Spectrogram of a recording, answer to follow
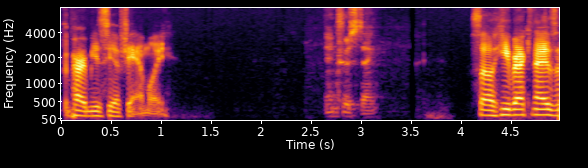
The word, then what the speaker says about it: Paramecia: Yeah, he said a Paramisa user. I'm probably pronouncing that wrong. But... Yeah, it's Paramecia. Yep. Other translations I've seen is Paramithia. Like Mithia. But Biz goes with Paramecia.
